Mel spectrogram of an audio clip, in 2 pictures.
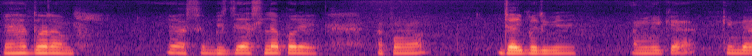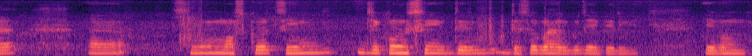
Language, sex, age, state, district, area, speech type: Odia, male, 18-30, Odisha, Jagatsinghpur, rural, spontaneous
